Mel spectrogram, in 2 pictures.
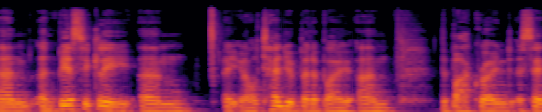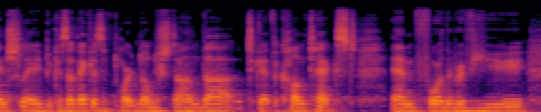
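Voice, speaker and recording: A man with a Northern Irish accent speaks at medium pitch, somewhat breathy. His intonation is flat and monotone, with audible room echo. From Northern Ireland. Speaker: social work lecturer. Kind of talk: conference presentation.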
